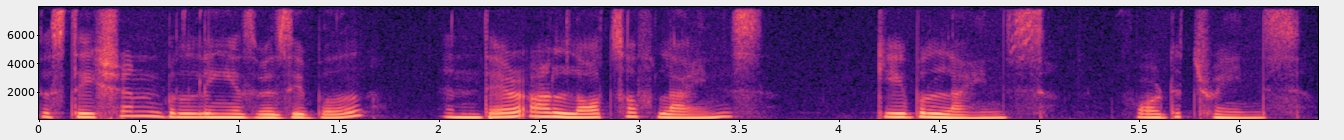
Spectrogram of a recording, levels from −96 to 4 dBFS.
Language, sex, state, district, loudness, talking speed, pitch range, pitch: English, female, Assam, Kamrup Metropolitan, -15 LUFS, 140 wpm, 225-265 Hz, 245 Hz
